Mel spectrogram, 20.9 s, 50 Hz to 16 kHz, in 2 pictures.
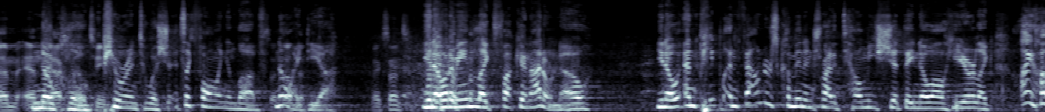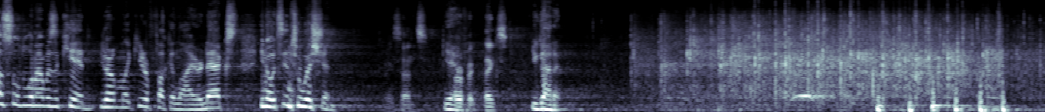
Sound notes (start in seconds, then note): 16.7 applause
